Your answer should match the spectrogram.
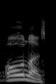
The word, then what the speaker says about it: hola: Well, there's an H there. You don't say hola. You say hola. So the H is silent.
